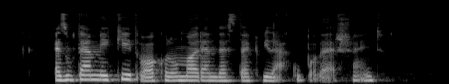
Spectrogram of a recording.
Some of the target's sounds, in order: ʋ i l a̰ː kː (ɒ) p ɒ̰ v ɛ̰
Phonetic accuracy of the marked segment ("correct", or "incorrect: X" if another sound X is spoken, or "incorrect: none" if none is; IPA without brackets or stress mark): incorrect: u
